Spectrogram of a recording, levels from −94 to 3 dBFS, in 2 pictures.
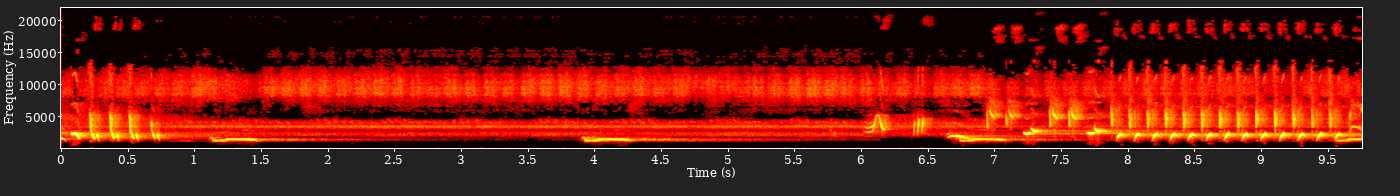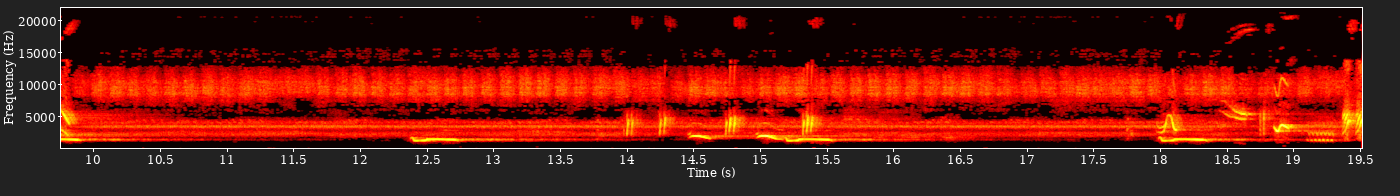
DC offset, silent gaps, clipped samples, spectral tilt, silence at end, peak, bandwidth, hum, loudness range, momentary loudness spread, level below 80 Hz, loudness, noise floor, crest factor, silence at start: under 0.1%; none; under 0.1%; 10.5 dB/octave; 0 s; -2 dBFS; over 20 kHz; none; 15 LU; 24 LU; -88 dBFS; -17 LUFS; -41 dBFS; 20 dB; 0 s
